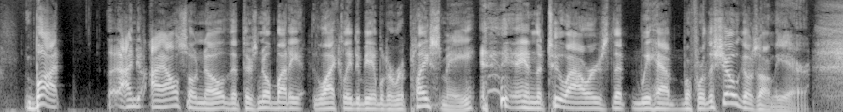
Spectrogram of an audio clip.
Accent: Texas, United States; born there; I was born in Texas, and I have a birth certificate to prove it.

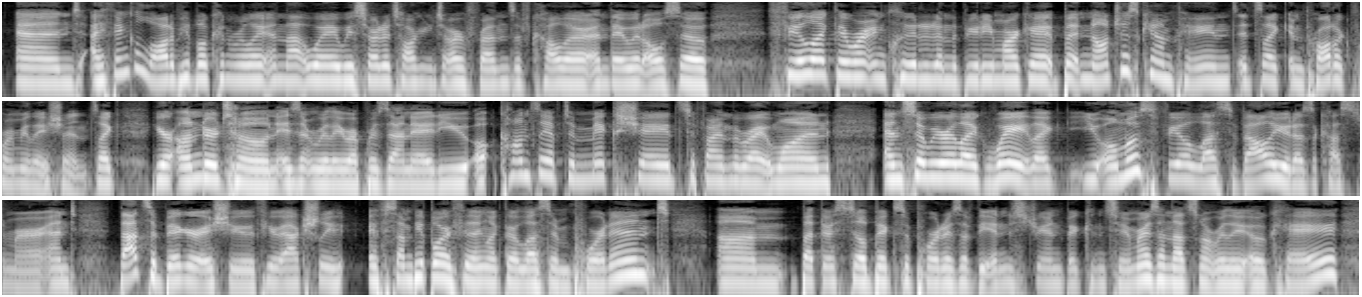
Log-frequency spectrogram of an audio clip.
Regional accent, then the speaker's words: Dubai, United Arab Emirates; also born or lived in Los Angeles, United States; So we are Pakistani, but we were born in LA and then raised in the Middle East in Dubai.

